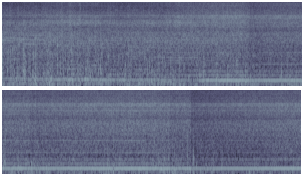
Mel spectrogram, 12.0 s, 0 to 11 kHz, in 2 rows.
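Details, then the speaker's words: 2008 Yamaha FZ1 after replacing the ignition coil, riding at steady speed: an even engine drone at constant pitch under wind noise, with none of the earlier stutter, misfire or hesitation below 4,000 rpm; it now runs cleanly. "Swapped out the coil. Now she rides like a dream."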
